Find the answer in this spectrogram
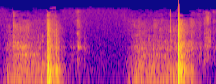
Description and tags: Wood Drawer
The sound of your
average, everyday wooden drawer
being pushed and pulled.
